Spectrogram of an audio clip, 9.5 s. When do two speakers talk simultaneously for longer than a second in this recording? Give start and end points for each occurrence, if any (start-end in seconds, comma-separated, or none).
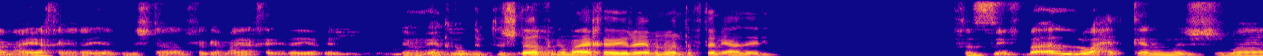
3.2-4.5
